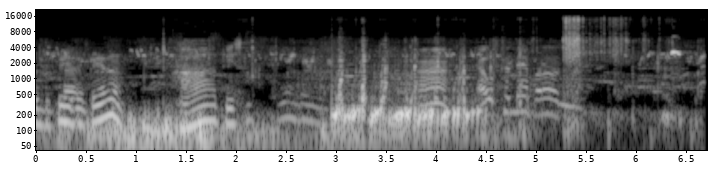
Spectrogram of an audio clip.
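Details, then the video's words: Camels at a Thar Desert market during mating season: low, wavering harmonic moans that rise and fall in overlapping arcs, then a stretch of rough gurgling grumbles and a brief noisy burst, with background chatter and chirping birds. "Camel Sounds | Camel Videos | Camel Voice | Camel mating season"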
